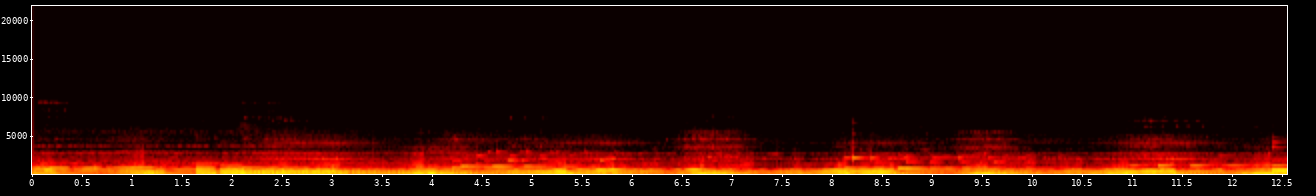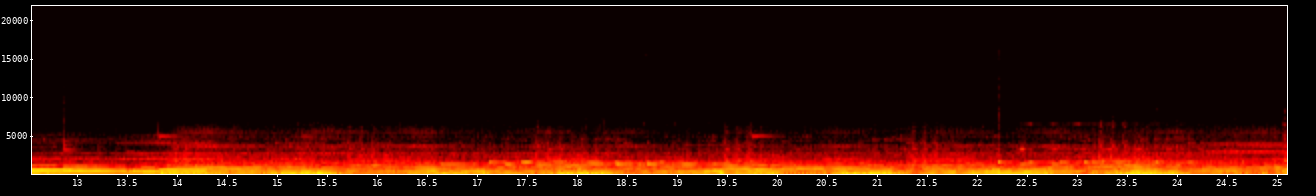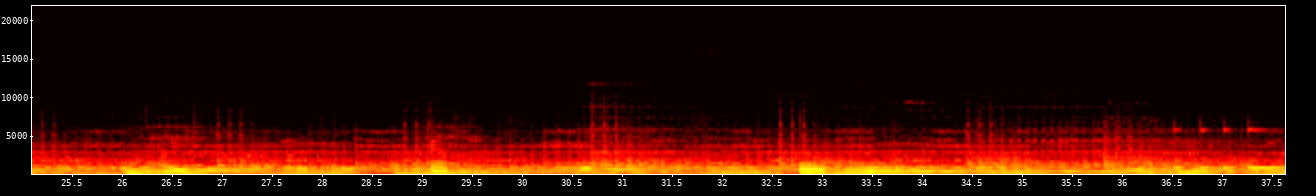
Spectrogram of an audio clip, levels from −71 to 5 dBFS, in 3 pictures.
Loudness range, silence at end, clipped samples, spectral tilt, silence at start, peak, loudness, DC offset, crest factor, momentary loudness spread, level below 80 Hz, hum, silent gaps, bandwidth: 5 LU; 0 s; under 0.1%; -7.5 dB/octave; 0 s; -4 dBFS; -22 LUFS; under 0.1%; 18 dB; 9 LU; -42 dBFS; none; none; 10 kHz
